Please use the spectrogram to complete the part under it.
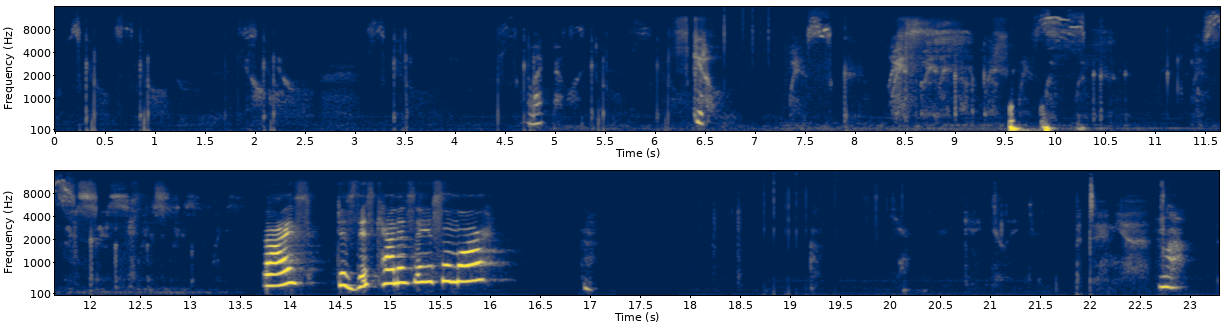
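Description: Two young women talk and laugh over an online call, close to their microphones.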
